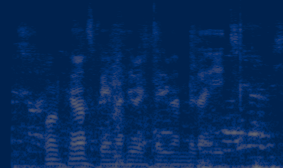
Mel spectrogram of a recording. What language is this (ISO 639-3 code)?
fas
